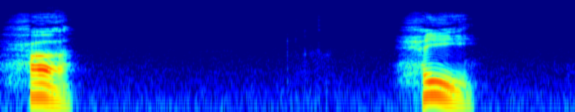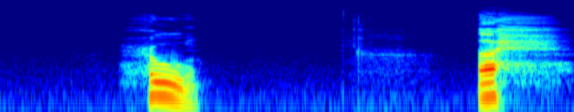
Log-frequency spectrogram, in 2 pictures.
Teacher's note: Ha tovushi halqum o'rtasidan talaffuz etiladi.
